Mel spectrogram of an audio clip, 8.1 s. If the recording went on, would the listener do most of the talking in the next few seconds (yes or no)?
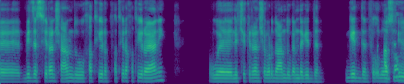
yes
